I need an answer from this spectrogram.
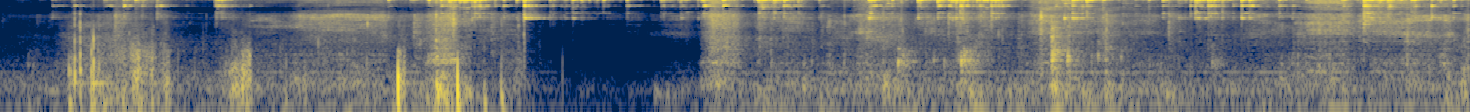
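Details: Puppy sniffing while trying to get at something under a table: bursts of short, breathy, noisy snuffles, with a brief silent gap near the middle and faint high background hiss.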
